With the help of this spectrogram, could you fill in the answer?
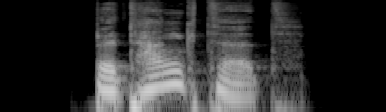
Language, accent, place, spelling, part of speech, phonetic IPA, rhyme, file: German, Germany, Berlin, betanktet, verb, [bəˈtaŋktət], -aŋktət, De-betanktet.ogg
- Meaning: inflection of betanken: 1. second-person plural preterite 2. second-person plural subjunctive II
